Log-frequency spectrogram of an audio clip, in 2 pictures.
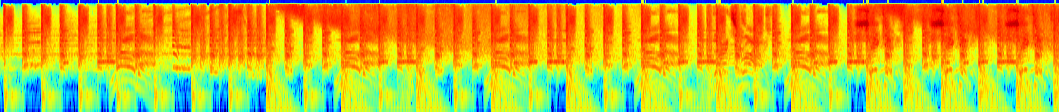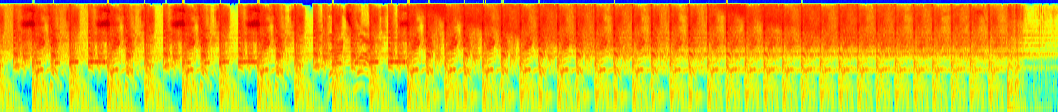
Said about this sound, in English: Put your hands up. Now, clap those hands. Clap those hands.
